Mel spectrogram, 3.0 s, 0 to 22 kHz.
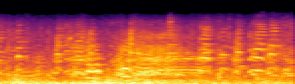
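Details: A flock of wintering Trumpeter Swans, 26 adults and 16 juveniles, at Gallup Park, Ann Arbor, Michigan, on 8 January, gives a steady chorus of deep, nasal, horn-like honks, several birds calling over one another.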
